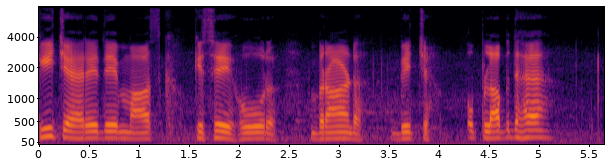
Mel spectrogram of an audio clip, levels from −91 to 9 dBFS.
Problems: background conversations at intervals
